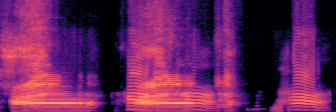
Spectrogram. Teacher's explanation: good আচ্ছা এই এই হা কিন্তু উচ্চারণ হবে একটু কণ্ঠনালী থেকে কণ্ঠনালী থেকে হা উচ্চারণ হবে ভিতর থেকে উচ্চারণ হবে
